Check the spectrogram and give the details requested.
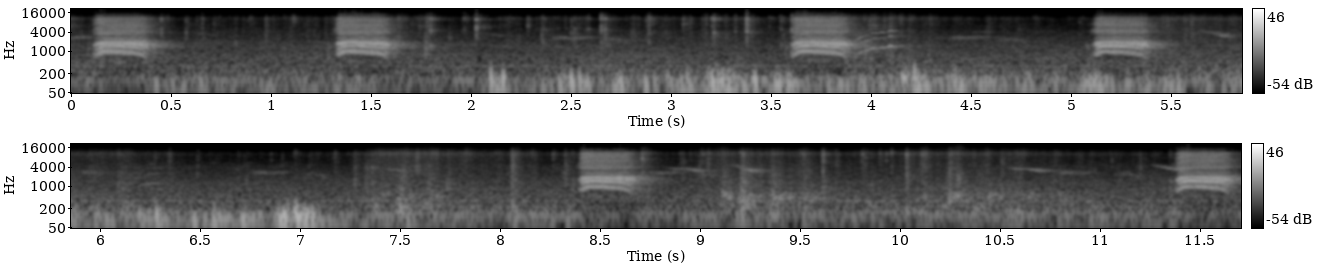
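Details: Crows giving loud, harsh, hoarse caws, six in about twelve seconds at uneven intervals, each short and rasping, with low thumping and fluttering sounds between the calls.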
